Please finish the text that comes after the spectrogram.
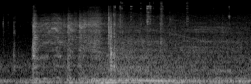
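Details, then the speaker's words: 2007 Dodge Nitro that wouldn't start with one key fob, started with the working duplicate key fob once the red light goes out: quick crank, catches straight away and settles into even idle; normal start. "as you can see the the little red light is not blinking but however that light just went out so now I can start the car"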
